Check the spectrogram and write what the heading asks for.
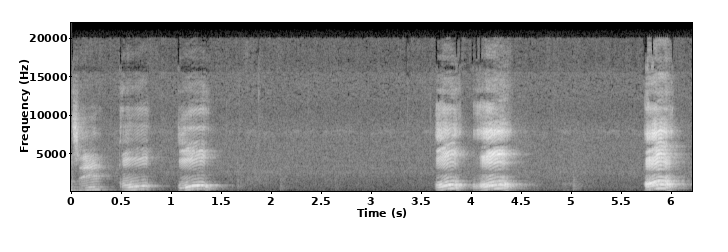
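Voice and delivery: rising excited ohs. Real, not acted. Vlogger shocked by strong highlighter, rising excited ohs. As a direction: squeal in rising delight at the shine.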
